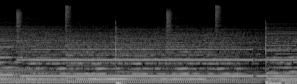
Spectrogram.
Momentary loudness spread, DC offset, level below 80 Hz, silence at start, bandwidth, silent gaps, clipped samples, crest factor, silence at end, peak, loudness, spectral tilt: 3 LU; under 0.1%; -40 dBFS; 0 s; 16.5 kHz; none; under 0.1%; 14 dB; 0 s; -14 dBFS; -28 LUFS; -6 dB/octave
